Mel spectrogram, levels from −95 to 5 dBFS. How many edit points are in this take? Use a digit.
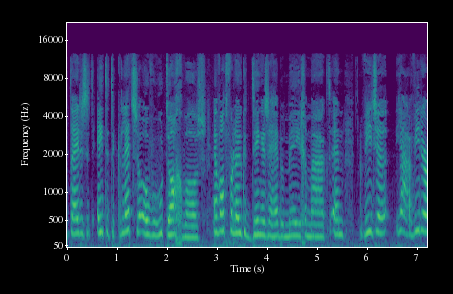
3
